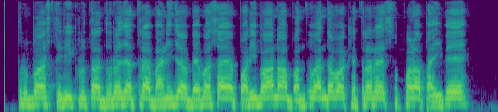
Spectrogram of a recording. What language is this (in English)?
Odia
